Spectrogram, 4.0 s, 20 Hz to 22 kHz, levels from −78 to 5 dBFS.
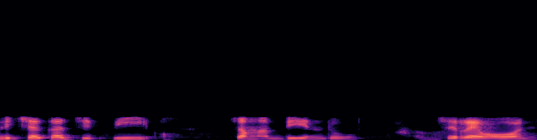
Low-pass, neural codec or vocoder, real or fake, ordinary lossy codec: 3.6 kHz; codec, 24 kHz, 1.2 kbps, DualCodec; fake; none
